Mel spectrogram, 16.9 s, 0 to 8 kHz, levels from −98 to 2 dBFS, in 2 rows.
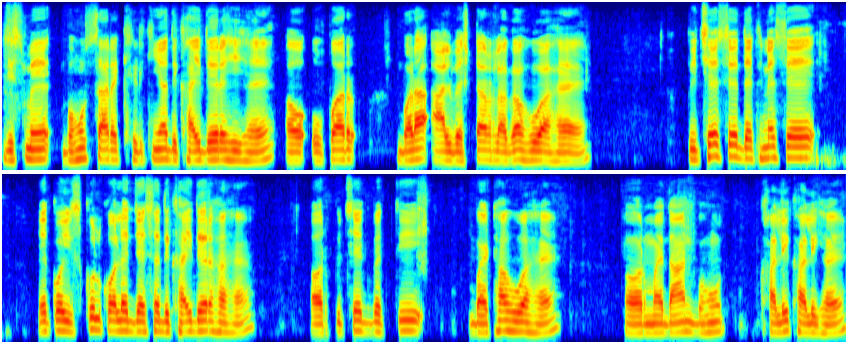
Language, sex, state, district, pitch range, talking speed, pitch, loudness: Hindi, male, Chhattisgarh, Balrampur, 120-140 Hz, 140 wpm, 130 Hz, -17 LUFS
